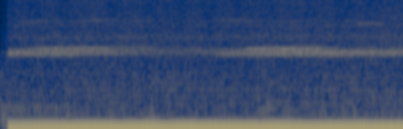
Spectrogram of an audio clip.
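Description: Crickets trilling steadily as a night-ambience sound effect, a continuous high chirring over faint background music; it starts and cuts off abruptly.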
